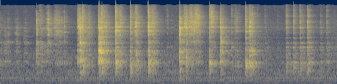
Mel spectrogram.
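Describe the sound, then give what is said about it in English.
A spoon scrapes and clinks against a metal can while drained canned clams are scooped out: many short metallic scrapes and taps in irregular bursts, fairly loud, with no talk. “And then just scoop all of the clams without juice.”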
